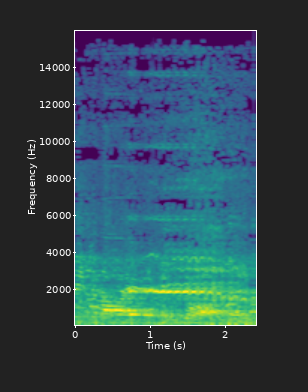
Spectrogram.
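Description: Horse whinnying: several falling, wavering calls one after another, with voices in the background.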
